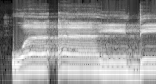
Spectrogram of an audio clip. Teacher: Huruf alif yang berfathah a bertemu dengan huruf ya sukun kita lembutkan karena ini adalah bacaan lain. Huruf dal yang berkasrah i bertemu dengan huruf ya sukun, kita baca panjang dengan panjang dua harakat. Huruf mim sukun kita baca dengan huruf m.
